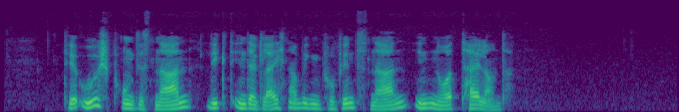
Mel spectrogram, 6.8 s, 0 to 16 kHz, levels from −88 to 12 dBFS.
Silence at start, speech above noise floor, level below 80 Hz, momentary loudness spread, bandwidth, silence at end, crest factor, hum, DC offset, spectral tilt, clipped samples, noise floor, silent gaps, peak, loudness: 0.65 s; 48 dB; -58 dBFS; 5 LU; 6 kHz; 1.7 s; 20 dB; none; under 0.1%; -8.5 dB/octave; under 0.1%; -69 dBFS; none; -4 dBFS; -21 LUFS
